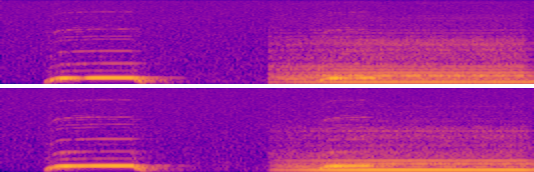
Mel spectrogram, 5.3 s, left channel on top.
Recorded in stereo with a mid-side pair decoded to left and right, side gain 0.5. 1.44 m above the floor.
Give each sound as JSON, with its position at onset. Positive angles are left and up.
{"t": 0.4, "sound": "a phone buzzing", "azimuth_deg": 0, "distance_m": 4.5}
{"t": 2.7, "sound": "a microwave", "azimuth_deg": 60, "distance_m": 2.0}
